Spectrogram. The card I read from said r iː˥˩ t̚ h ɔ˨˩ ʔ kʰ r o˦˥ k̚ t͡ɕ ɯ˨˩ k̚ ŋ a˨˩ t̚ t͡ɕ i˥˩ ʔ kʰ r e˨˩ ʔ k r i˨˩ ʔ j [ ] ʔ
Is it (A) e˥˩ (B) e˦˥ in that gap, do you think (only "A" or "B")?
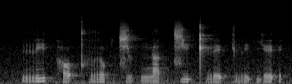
B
